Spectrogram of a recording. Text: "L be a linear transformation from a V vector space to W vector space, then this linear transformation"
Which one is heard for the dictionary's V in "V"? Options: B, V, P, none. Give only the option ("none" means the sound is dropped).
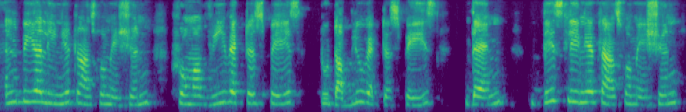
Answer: V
